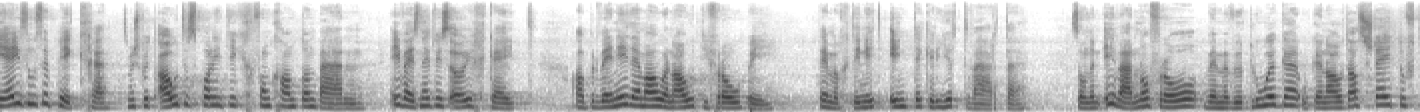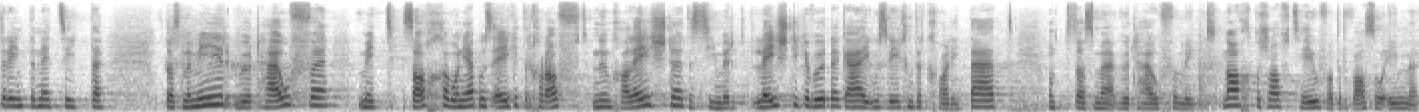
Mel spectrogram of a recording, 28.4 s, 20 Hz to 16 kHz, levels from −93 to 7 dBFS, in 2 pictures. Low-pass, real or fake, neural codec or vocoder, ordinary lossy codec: 14.4 kHz; fake; vocoder, 44.1 kHz, 128 mel bands, Pupu-Vocoder; none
